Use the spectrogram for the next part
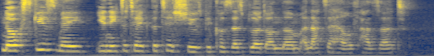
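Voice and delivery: normal talking voice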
